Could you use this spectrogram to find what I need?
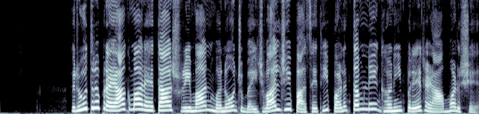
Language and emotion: Gujarati, neutral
